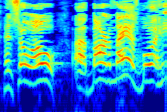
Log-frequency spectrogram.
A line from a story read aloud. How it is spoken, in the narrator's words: he cried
